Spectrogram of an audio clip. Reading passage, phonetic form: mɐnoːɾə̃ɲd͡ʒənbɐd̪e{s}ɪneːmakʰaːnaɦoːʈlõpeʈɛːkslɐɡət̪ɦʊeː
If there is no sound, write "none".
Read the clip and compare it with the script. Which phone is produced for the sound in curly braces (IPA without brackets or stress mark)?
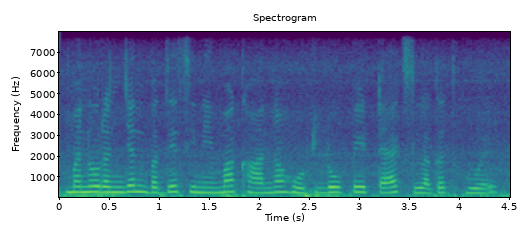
s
